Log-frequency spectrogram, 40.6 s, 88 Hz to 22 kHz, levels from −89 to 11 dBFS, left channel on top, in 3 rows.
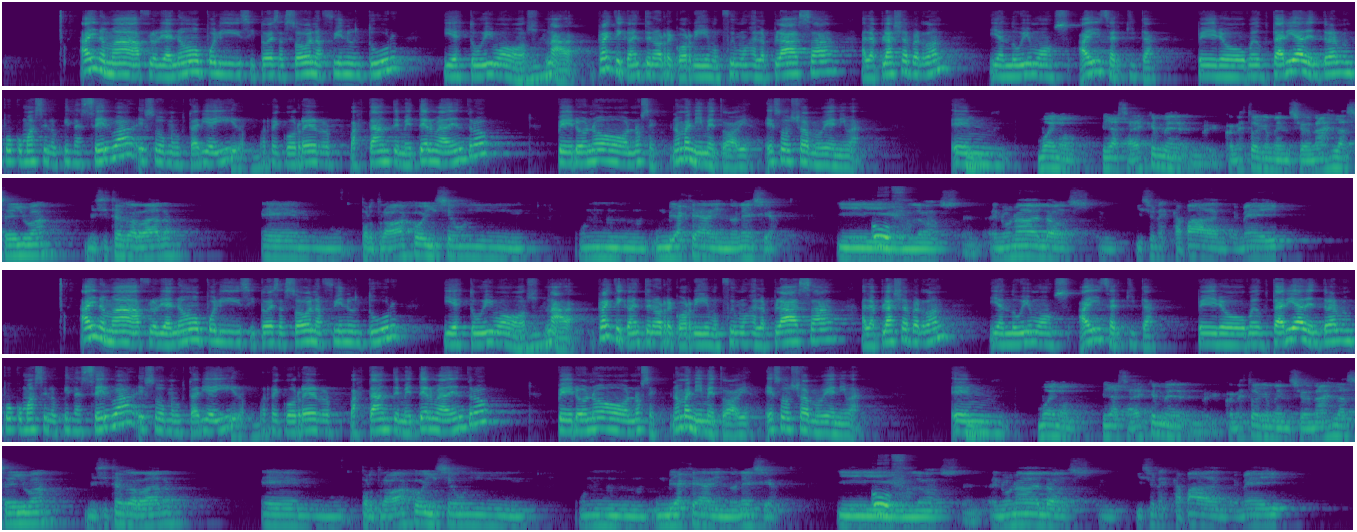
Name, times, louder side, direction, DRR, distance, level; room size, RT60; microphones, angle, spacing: voice 1, 0.8-4.0 4.4-9.5 9.9-11.5 12.0-18.4 19.1-22.1 23.0-23.6 35.8-36.0, right 1 dB, 5° right, 8 dB, 0.5 m, -25 dB
voice 2, 5.1-5.5 16.0-16.2 23.2-23.3 23.9-27.6 27.9-28.9 29.7-32.4 32.8-34.8 35.4-39.8, left 1 dB, 25° left, 9 dB, 0.9 m, -32 dB
15.5 x 10.0 x 8.2 m, 0.87 s
head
